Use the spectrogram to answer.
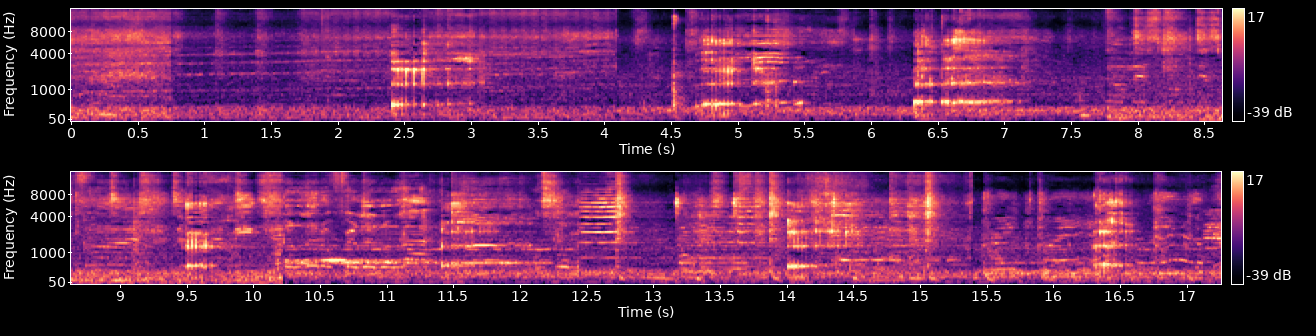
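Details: A shirtless man gives several loud, drawn-out belches over background music and some talk: burping.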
